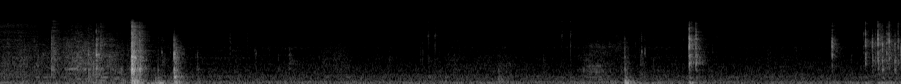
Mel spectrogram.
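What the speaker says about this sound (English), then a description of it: "So let's go ahead and type that." Typing on a computer keyboard, irregular clusters of close, crisp key clicks with a few louder taps and short pauses between bursts, with no talking.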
